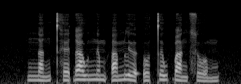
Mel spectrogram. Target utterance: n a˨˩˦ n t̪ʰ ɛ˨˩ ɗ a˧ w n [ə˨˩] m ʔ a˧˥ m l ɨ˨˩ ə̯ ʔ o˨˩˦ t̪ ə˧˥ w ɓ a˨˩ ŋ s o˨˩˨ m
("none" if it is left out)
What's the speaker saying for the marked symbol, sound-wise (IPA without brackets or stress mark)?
ə˧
